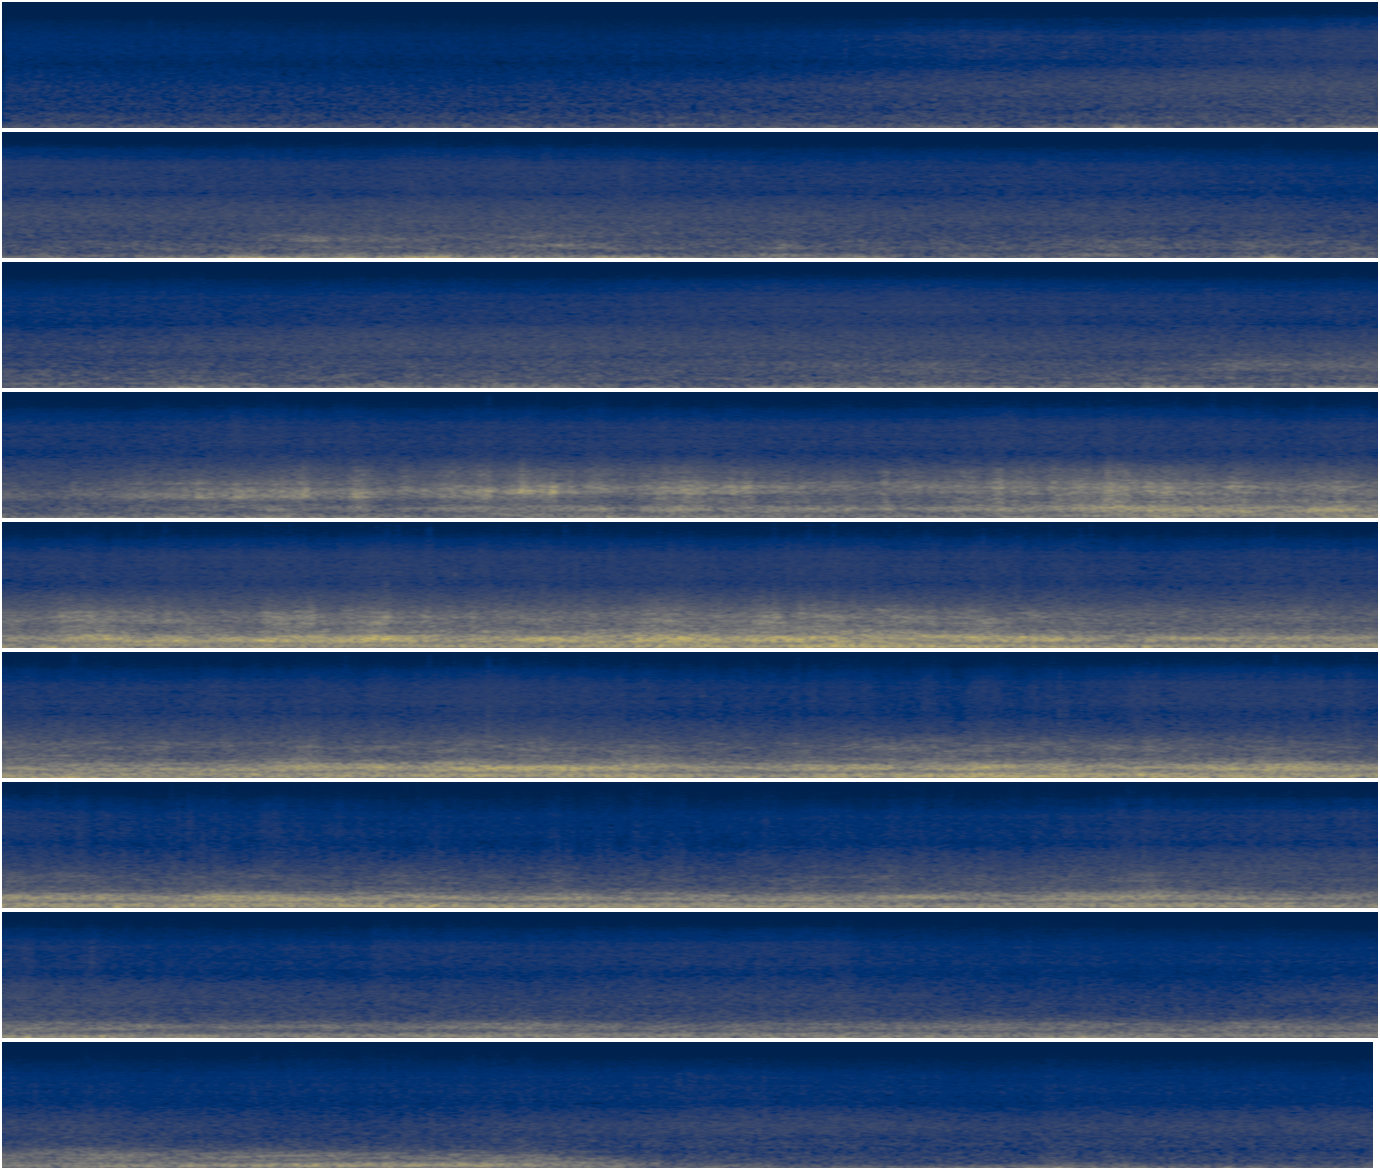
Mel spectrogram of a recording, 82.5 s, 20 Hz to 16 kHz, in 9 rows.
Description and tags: Fighter jet at night 06
File 6 / 10. F-16 Fighting Falcon flying low after midnight near Varde, in Denmark. F-16 pilots are practising dogfight and night flying all night through. This was cut out of a two hour long recording, there's a lot of wind at some points, but one definitely can hear the jets clearly. This lets you hear how it sounds when an F-16 passes by almost exactly over you. There's a good doppler effect and a nice depth to this recording.
Recorded with a TSM PR1 portable digital recorder, with external stereo microphones. Edited in Audacity 1.3.5-beta on ubuntu 8.04.2 linux.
